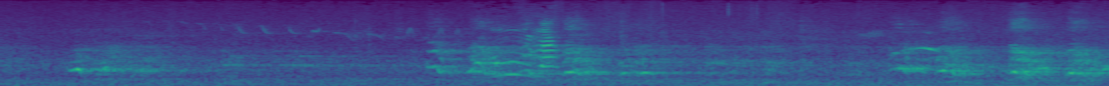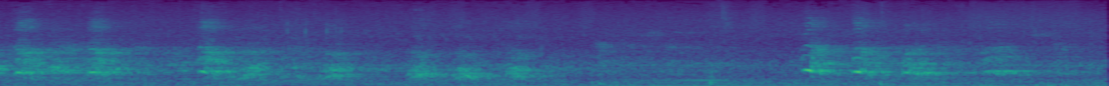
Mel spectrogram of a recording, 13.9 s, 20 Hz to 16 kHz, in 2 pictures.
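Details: Female shelter dog at Loomade Hoiupaik, said to look like a small German Shepherd, barks in loud harsh bursts near 3, 6, 8.5 and 12 seconds, with quieter stretches and background voices between the bursts.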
